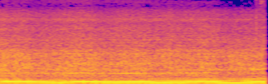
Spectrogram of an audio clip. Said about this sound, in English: I can hear another Ferrari up there starting up.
